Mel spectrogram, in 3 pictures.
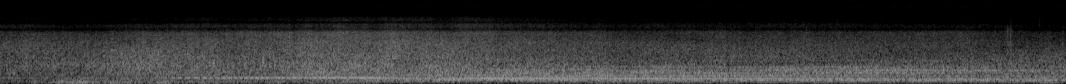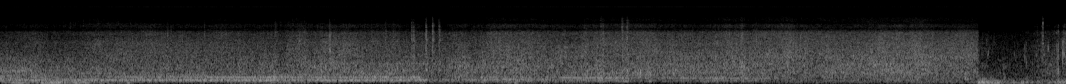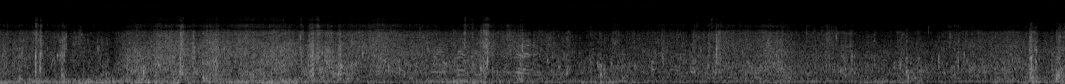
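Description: Twin Volvo Penta 4.3-litre V6 petrol sterndrive engines of a Princess 266 Riviera running at high speed, a steady multi-tone engine note over the rush of the hull through the water. About two-thirds of the way through the engine note drops away sharply, leaving wind buffeting the microphone and water noise.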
